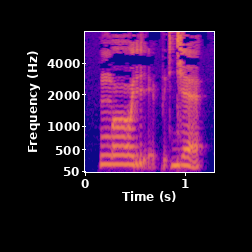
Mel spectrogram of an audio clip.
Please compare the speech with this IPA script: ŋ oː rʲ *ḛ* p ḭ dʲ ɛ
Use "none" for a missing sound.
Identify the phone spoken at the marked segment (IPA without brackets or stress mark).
ḛ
